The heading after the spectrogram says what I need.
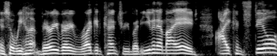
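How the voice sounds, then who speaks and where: Pitched fairly high, a man speaks in a plain, everyday voice. His pace is moderate. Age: 60s. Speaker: elk hunting expert. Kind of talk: casual interview. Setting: remote call.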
